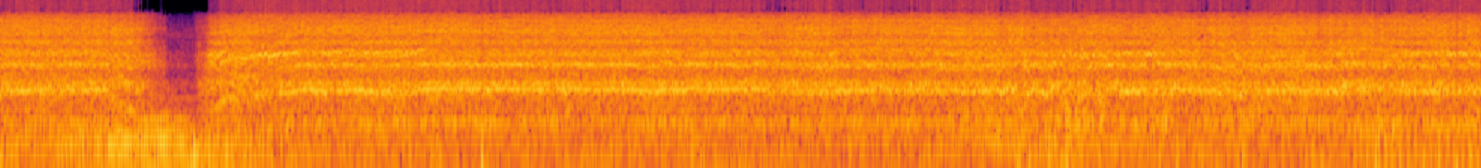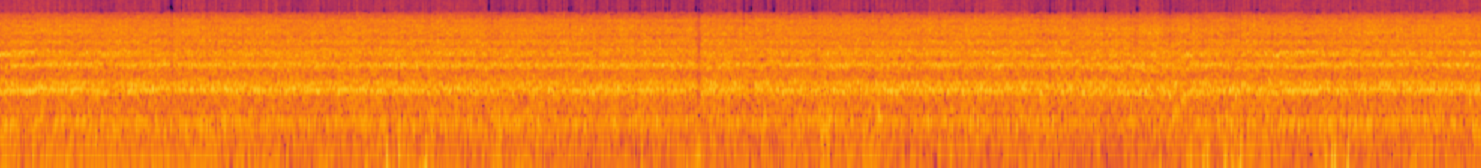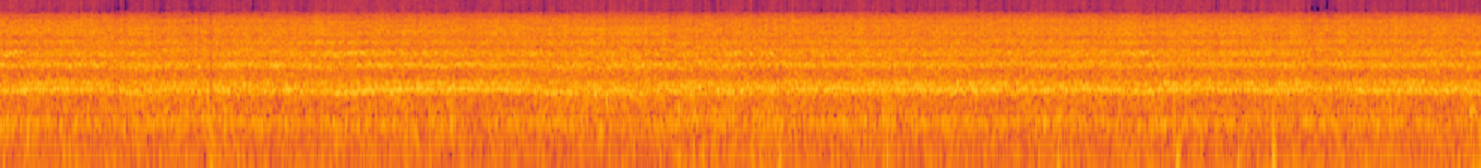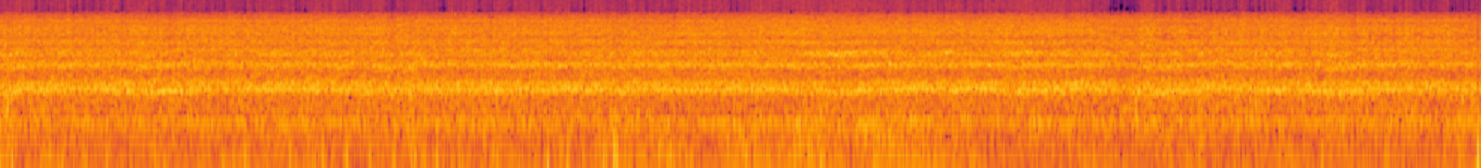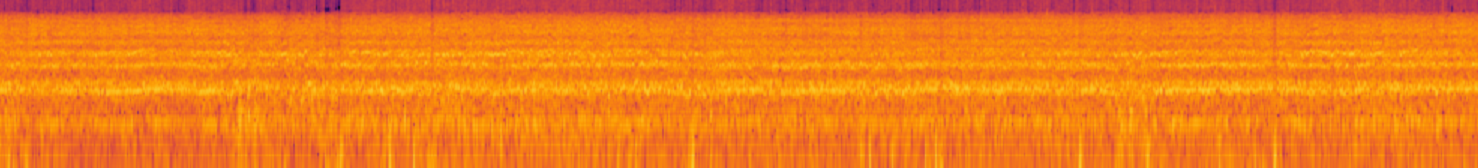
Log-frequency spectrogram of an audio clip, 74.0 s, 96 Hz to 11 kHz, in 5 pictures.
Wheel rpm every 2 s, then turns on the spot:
160, 170, 230, 230, 220, 220, 220, 220, 230, 230, 230, 230, 230, 220, 230, 230, 230, 230, 230, 230, 230, 230, 230, 230, 230, 230, 230, 230, 230, 230, 220, 210, 210, 220, 230, 220, 220.
none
